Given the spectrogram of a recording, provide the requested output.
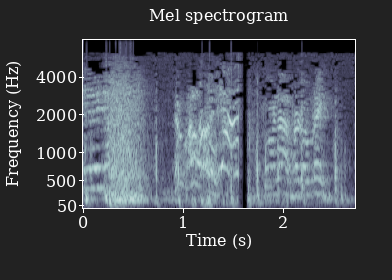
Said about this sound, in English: You're not hurt, only. My bullet only knocked the gun out of your hand.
